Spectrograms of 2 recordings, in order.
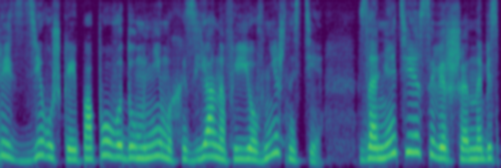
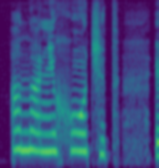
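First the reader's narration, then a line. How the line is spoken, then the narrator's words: Sigh. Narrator (Russian): Элоиза вздохнула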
